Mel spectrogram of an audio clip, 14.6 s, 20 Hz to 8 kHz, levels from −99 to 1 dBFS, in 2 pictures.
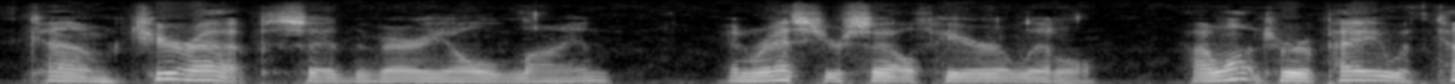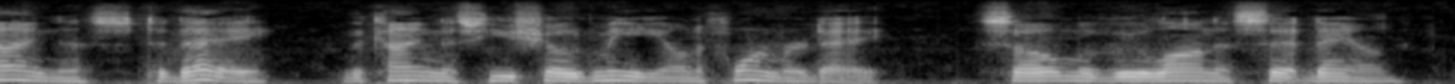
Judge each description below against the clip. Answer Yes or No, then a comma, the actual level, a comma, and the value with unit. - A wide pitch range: No, average, 3.1 semitones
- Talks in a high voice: No, medium, 140 Hz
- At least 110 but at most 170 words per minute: Yes, average, 150 wpm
